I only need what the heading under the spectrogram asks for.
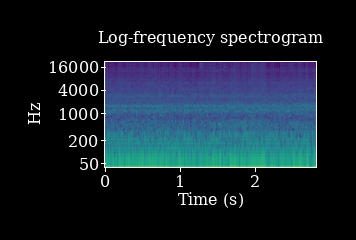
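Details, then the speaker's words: Gen 10 Ford F-150 with the 4.2 L V6, idling after a smoke test found and fixed a vacuum leak that had caused a rough idle: a smooth, even low rumble with no stumble or hunting. "man it's running smooth as silk now there is zero rough idle"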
